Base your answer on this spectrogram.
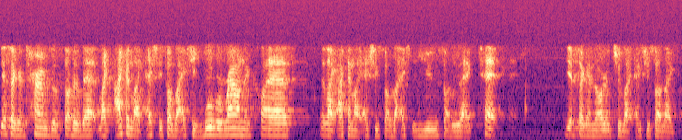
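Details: Adult man with a lifelong stutter he has worked his whole life to overcome, which he calls his own brand of stutter; stuttering.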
